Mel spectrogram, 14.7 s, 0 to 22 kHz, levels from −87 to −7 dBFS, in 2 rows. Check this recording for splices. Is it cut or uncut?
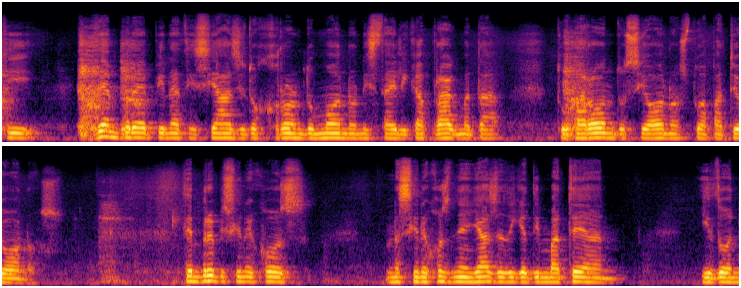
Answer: uncut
